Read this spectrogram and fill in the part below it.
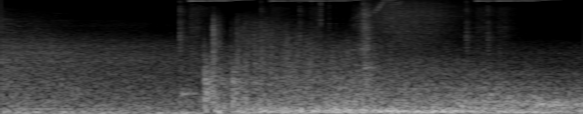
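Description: A gun fires a loud shot.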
